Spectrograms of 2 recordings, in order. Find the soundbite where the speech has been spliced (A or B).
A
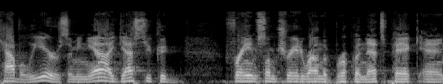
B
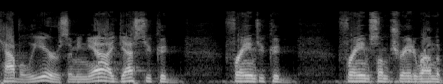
B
